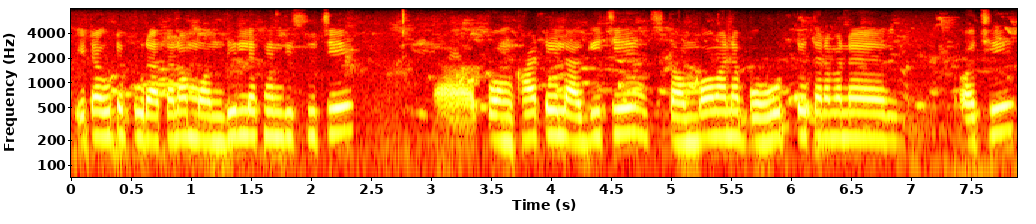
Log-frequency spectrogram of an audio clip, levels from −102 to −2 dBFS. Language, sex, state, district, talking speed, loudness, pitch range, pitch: Odia, female, Odisha, Sambalpur, 120 wpm, -14 LUFS, 205-235 Hz, 220 Hz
